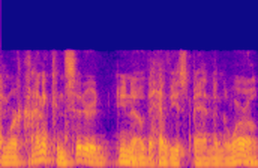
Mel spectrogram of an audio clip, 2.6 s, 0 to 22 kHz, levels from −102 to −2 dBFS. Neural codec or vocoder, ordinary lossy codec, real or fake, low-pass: none; MP3, 64 kbps; real; 7.2 kHz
